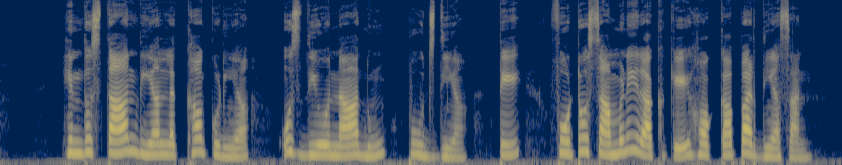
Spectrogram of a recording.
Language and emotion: Punjabi, neutral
